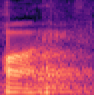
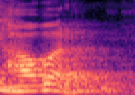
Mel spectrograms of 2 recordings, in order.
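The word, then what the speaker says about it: hour: तो यहाँ पर क्या भरा जाएगा, अ हॉर्स, यहाँ पर क्या भरा जाएगा, एन आर, क्योंकि इसका प्रोनाउंसिएशन होता है आर, ठीक है, ये सही है, ना कि हावर, ये गलत है, ठीक है।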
